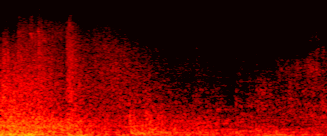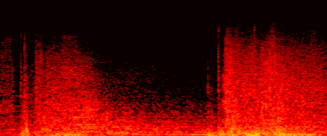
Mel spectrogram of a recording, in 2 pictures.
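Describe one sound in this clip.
Shells splash into water nearby.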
